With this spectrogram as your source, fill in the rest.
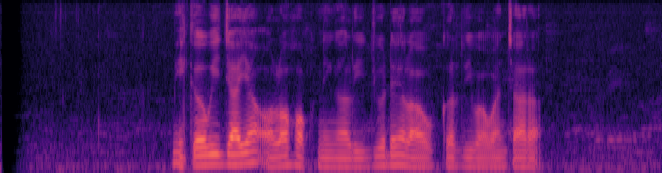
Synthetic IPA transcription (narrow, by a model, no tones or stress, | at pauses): mikəwid͡ʒajaʔɔ̰lɔɦɔk̚niŋalid͡ʒudɛlaṵhkɨrdiwa̰wa̰ɲt͡ʃaɾa̰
